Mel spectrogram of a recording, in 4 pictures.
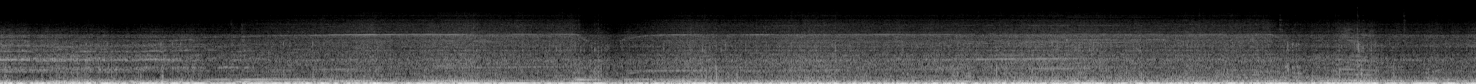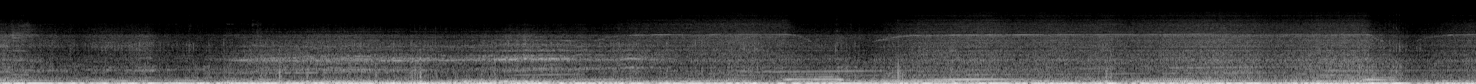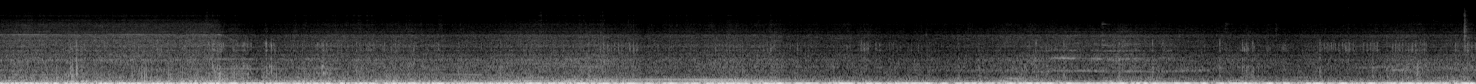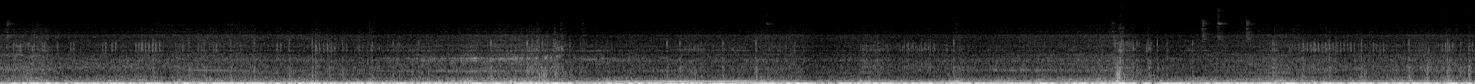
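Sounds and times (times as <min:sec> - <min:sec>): car engine and road noise: 0:00.0 - 0:59.0
thin high whine: 0:19.8 - 0:33.0.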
